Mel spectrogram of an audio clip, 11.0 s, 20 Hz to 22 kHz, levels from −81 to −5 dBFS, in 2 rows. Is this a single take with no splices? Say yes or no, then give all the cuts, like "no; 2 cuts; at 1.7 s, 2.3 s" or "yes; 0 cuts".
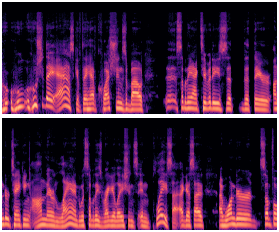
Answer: yes; 0 cuts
